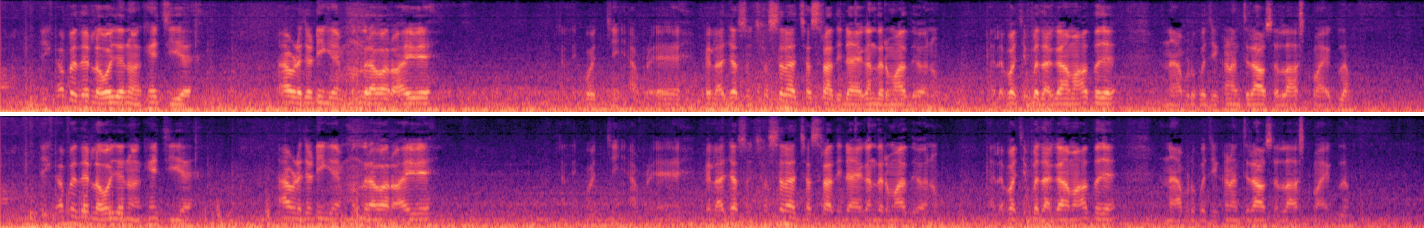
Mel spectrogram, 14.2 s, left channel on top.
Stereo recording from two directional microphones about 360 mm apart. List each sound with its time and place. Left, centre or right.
0.3 s speech: centre
6.7 s speech: centre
